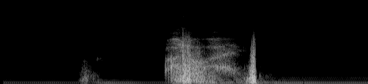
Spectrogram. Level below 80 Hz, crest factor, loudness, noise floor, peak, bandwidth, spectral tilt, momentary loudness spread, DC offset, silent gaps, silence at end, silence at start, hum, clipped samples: -46 dBFS; 26 dB; -25 LUFS; -63 dBFS; -4 dBFS; 5.8 kHz; -9.5 dB/octave; 18 LU; under 0.1%; none; 1.05 s; 0.8 s; 50 Hz at -50 dBFS; under 0.1%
